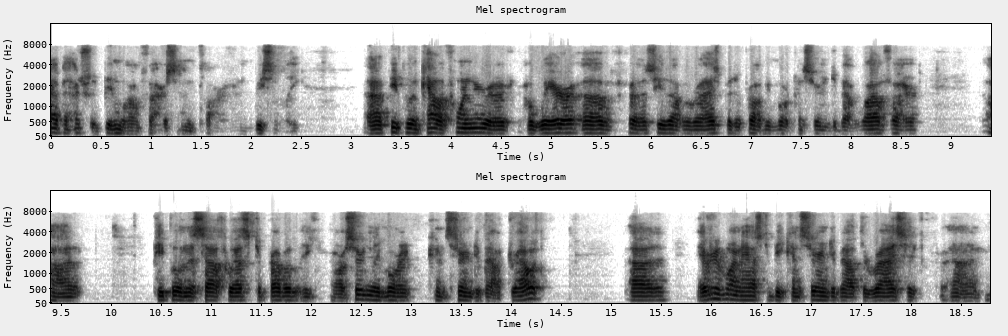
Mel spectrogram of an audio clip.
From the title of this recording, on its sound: Webinar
